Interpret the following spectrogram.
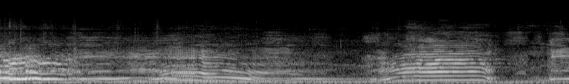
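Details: Cattle in Vina, Alabama, on 25 November 2021, mothers with newborn calves upset by a visiting cattle egret: a cow gives a long, low, rumbling growl rising into drawn-out moo-like groans in two main bursts.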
